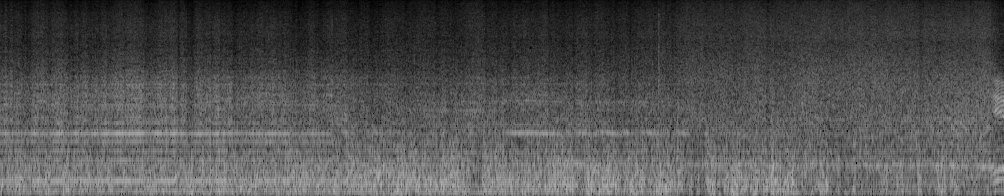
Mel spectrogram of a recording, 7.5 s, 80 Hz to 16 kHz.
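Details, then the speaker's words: 1989 Evinrude 25 hp longshaft remote two-stroke outboard after a carburetor swap, wide open on a windy lake: steady, even drone under wind buffeting with no stumbling or surging; it runs fine, though the canopy may be holding the boat back. "well we're not going very fast but we're going that's wide open right there I think canopy's holding us back"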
